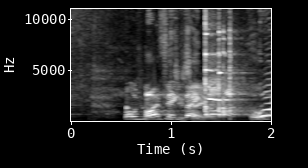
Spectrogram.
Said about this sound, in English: That's actually the second glass I've dropped today.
